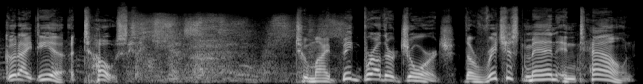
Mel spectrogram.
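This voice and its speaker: A man playing a proud, warmhearted younger brother in an old-time style radio drama. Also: high voice, big pitch swings, slow, a crowd in the background, exaggerated voice. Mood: proud, celebratory.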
